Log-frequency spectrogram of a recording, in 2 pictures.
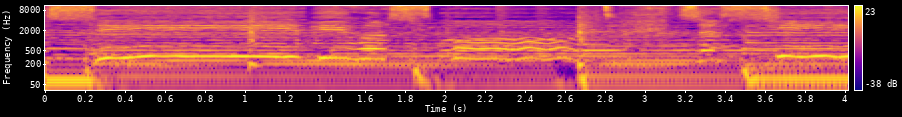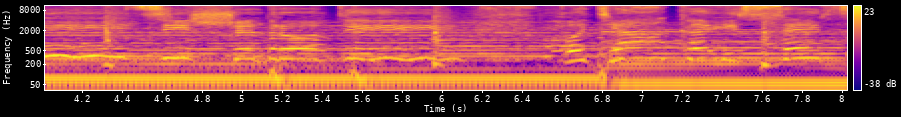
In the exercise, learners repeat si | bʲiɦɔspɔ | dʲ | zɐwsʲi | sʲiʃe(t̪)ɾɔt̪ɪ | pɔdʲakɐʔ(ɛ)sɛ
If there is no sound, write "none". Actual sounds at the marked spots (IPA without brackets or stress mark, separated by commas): d̪, i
